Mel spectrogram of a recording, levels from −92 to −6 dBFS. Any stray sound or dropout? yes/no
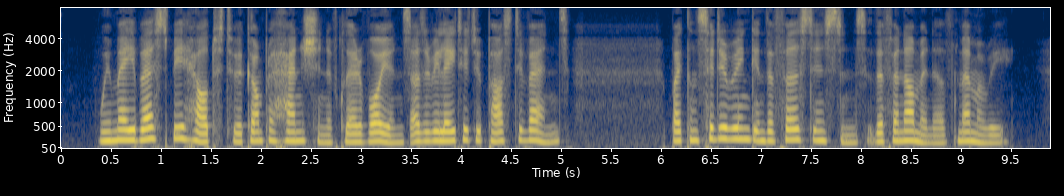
no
